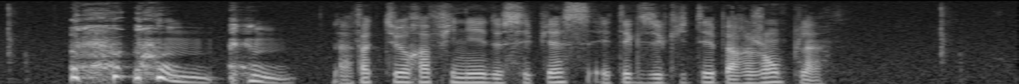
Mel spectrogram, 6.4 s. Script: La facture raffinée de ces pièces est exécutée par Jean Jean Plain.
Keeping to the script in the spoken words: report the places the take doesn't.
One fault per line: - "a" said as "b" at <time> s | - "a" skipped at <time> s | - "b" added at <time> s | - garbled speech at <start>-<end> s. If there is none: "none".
- "Jean" skipped at 4.9 s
